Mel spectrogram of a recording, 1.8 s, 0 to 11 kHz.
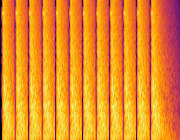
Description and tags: Assualt Rifle Shooting3
I created this sound with a small sample made by "pgi's" which I reused it multiple times right after another and changed the speed to create this amazing sound.
War, Machine-Gun, Light-Machine-Gun, Sub-Machine-Gun, Action, Video-Game, Shooting, Firearm, Battle-Field, Call-Of-Duty, Realistic, Game, Rifle, Battle, Gunshots, Assault-Rifle, Modern-Warfare, pgi, Fire-Fight, Combat, Gun, Shots, Weapon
